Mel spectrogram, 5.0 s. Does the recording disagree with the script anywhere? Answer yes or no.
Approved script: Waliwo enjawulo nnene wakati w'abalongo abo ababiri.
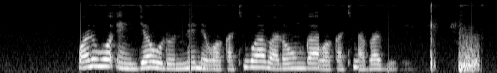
yes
